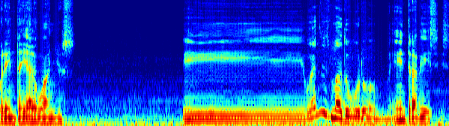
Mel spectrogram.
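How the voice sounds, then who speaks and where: With audible room echo, a man with a fairly high pitch and a dark, mellow tone speaks at a very even loudness, leaving long, frequent pauses. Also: ordinary pitch variation, fairly slow pace. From Peru. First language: Spanish. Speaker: game streamer. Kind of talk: live stream commentary.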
